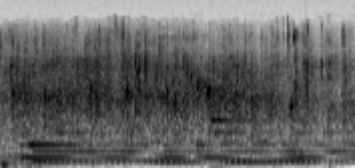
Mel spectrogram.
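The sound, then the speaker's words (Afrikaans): A church audience claps steadily and continuously, a dense wash of applause, with sustained musical tones ringing underneath throughout. “Kom aan, nou moet jy groot hande klap. Jy kan fluit ook as jy wil.”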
